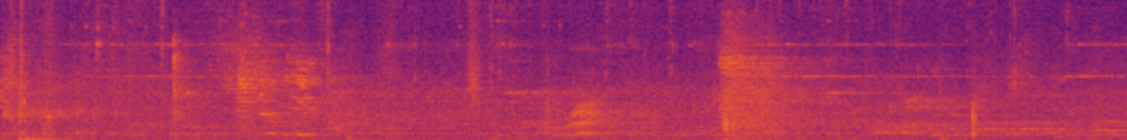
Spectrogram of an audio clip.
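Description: Footsteps walk on a hard floor in a large echoing hall.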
